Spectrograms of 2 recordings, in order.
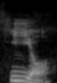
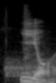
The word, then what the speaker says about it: io: And the word for something is io, io, and it's spelled I-O.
